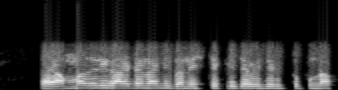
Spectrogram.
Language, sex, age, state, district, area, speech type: Marathi, male, 18-30, Maharashtra, Yavatmal, rural, conversation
